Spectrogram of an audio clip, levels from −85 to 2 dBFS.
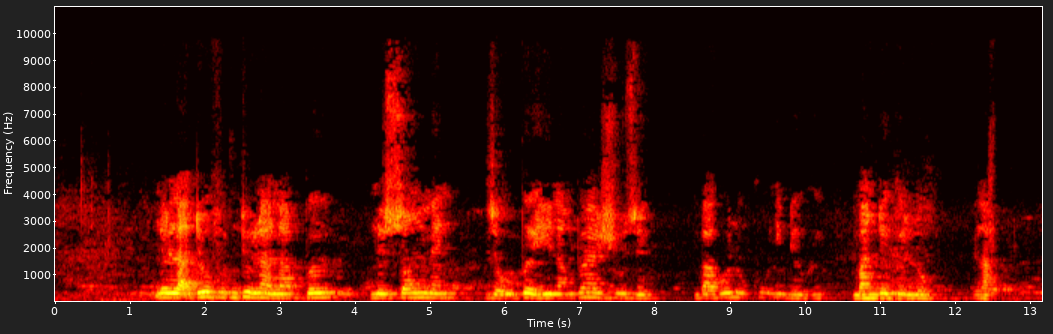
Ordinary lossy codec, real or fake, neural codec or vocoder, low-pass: AAC, 32 kbps; real; none; 9.9 kHz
